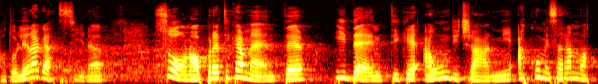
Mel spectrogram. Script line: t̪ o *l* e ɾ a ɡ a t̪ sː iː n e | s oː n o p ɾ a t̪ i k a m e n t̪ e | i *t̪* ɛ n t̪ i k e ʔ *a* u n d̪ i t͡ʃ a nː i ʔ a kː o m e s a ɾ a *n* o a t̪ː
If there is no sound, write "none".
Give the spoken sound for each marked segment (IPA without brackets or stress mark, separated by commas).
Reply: l, d̪, a, nː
